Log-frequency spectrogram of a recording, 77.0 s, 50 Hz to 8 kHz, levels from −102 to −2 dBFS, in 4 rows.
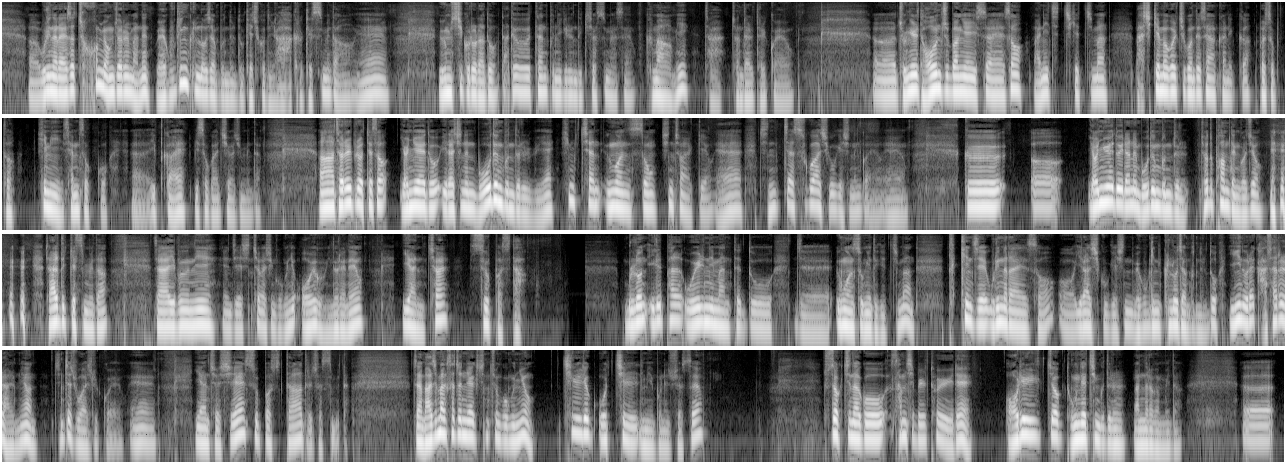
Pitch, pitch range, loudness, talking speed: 125 Hz, 110-140 Hz, -19 LUFS, 265 characters per minute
